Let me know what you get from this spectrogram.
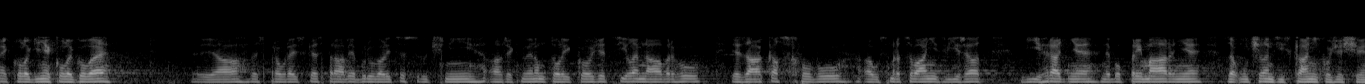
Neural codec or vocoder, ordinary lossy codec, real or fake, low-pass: none; AAC, 24 kbps; real; 3.6 kHz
